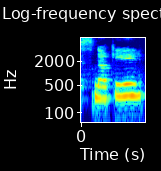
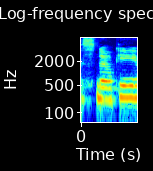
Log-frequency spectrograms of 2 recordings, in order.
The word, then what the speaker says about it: Snookie: on that which um my name on there is Snookie and and he was saying snowy which is the typical route that people take when they say my name wrong they say snowy because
